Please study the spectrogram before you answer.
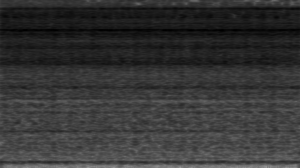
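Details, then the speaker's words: Snow blower chute winch motor, removed from the blower and run on the bench before servicing: a steady high-pitched motor drone with a coarse, growly, crunchy grind. "trying to eliminate the noise eh because there's an awful growly crunchy noise coming out of it"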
